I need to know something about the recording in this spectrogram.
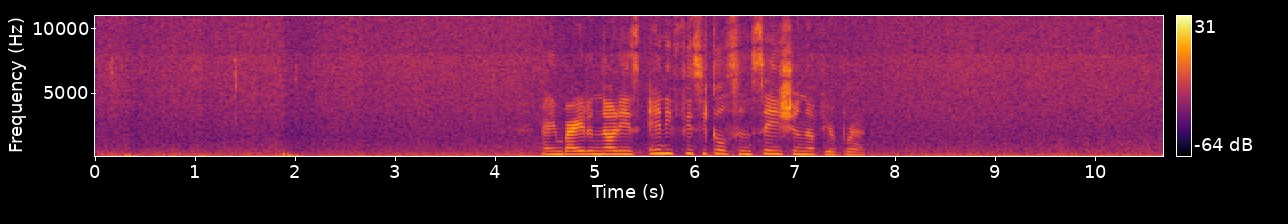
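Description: Wind blows steadily outdoors, rumbling across the microphone.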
